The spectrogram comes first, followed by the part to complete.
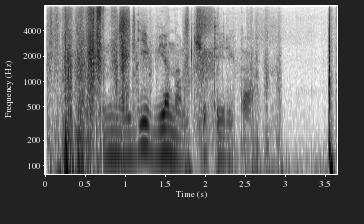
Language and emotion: Russian, neutral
